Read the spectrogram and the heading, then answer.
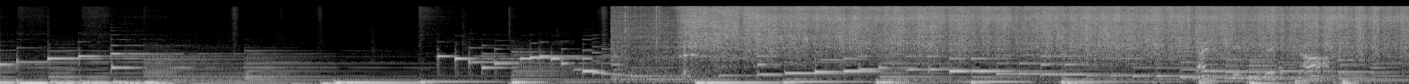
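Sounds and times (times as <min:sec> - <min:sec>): piano music: 0:00.0 - 0:14.0
patties sizzling in a frying pan: 0:06.1 - 0:14.0.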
